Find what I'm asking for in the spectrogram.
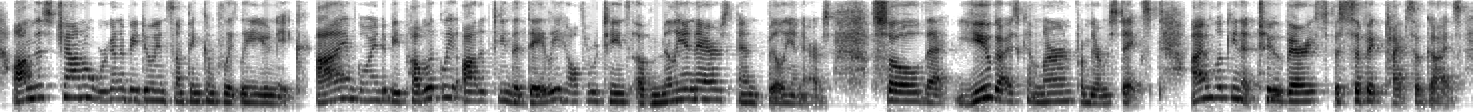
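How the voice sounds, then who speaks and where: Someone speaks at a fairly quick pace with ordinary pitch variation amid noticeable background noise. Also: woman, medium pitch for a woman. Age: 60s. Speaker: health strategist; former eye doctor. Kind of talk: casual talk to camera.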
